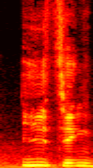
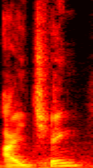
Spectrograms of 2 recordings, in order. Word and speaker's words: Yijing: Yijing, this is the Hanyu Pinyin. The old name is called I Ching. We want to follow China's way, Pinyin way, and not I Ching, because that's the old pronunciation.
